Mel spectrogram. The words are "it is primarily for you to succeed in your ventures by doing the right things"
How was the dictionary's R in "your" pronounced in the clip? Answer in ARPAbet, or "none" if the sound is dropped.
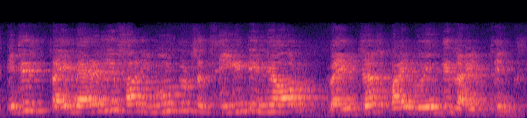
R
